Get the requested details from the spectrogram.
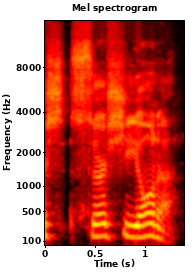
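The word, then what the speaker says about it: Saoirse: so erase Ronan oh I got the pronunciation for you okay you ready yeah sir sir shiona that's how it's pronounced that's how you say that cerseus Irish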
